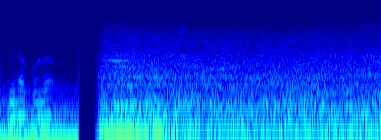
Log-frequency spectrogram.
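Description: City traffic hums outdoors.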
